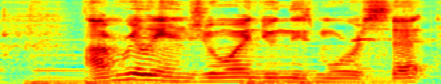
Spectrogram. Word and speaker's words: Morissette: really enjoying doing these more set or maurice actually i think if i've heard her pronounce it a reaction breakdown she's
